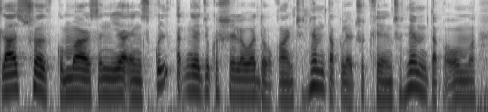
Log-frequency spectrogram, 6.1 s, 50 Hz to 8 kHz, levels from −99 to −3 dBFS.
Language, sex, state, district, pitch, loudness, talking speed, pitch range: Mizo, male, Mizoram, Aizawl, 115 Hz, -18 LUFS, 215 wpm, 105-135 Hz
